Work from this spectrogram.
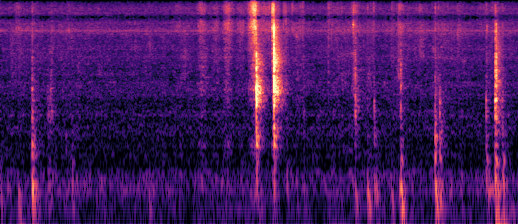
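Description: A knife trims green banana, producing scattered, close, dull cutting clicks and scrapes at an uneven pace, with a few sharper knocks midway against a quiet background.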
